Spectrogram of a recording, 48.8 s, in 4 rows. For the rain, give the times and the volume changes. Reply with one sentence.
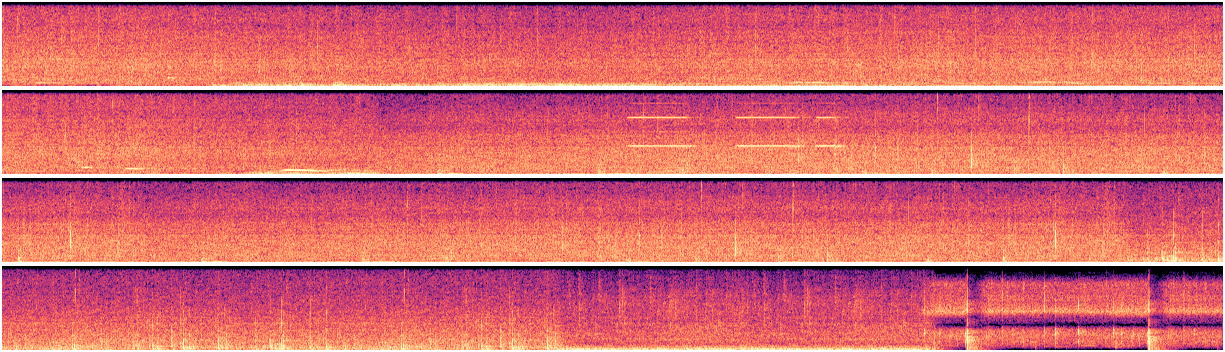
You can hear the rain from 0.0 to 48.8 s, at a steady volume.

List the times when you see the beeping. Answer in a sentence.
You can hear the beeping from 18.4 to 20.6 s.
